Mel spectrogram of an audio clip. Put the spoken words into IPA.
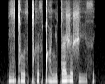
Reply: zʲ ɯ ǀ u θ ǀʰ ɯ θ ǃ ɑ̤ ʎ y t æ ʒ ø ʃ i̤ θ

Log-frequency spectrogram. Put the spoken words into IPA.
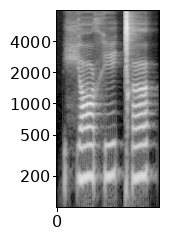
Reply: ç ɒ x i ǀʰ ʌ

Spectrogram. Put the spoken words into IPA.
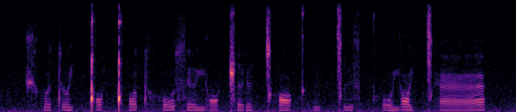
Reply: t͡ʃʰ ɵ˨ t ɵ˨ j ǃ ɔ˩˥ ǃʰ ɔ˩˥ t h o˩˥ s e˨ j ɔ˨˩˦ ǁ ɪ˨˩˦ ɾ ɪ˨˩˦ ǀʰ ɒ˨˩˦ kʰ i˨ ǀ i˨˩˦ s kʰ o˨˩˦ j ɒ˨ j ǀʰ æ˨˩˦

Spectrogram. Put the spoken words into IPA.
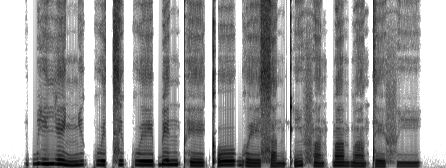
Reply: ɓ i˦ j e˦˨ ɲ i˦ kʷ e˦ t͡s i˦ kʷ eː˦ ɓ e˦ n pʰ eː˨ kʼ oː˦ ɡʷ eː˨ s a˨ n kʼ ĩ˦ f ã˨ k͡p ã˦ b ã˨ t e˨ f i˦

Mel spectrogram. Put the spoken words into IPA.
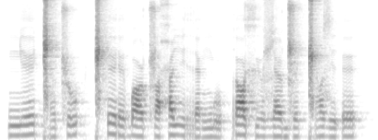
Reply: ɲ eː ɡ͡ǁ æ ʈ͡ʂ u | ǁʰ e ɾ e ɓ ɒː ʈ͡ʂ ɒ ħ iː r æ ŋ͡m u | ɾ ɒ xʲ o ɮ æ ɖ͡ʐ e ɡ͡ǁ ɒ z i ʔ e

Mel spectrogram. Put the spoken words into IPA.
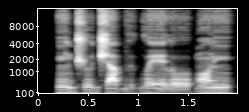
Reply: ĩ˦ d͡ʒ u˦ d͡ʒ a˧ b ɨ˨˦ ɡʷ eː˧ l oː˧ ɓ ɔ̃˦ ɾ ĩ˦

